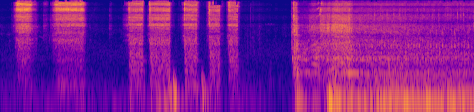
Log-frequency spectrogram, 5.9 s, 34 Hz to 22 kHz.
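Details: 1982 Sea Ray boat engine with water hooked up: short cranking bursts without catching, then fires and runs rough on starter spray poured in; no fuel coming through the fuel line.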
